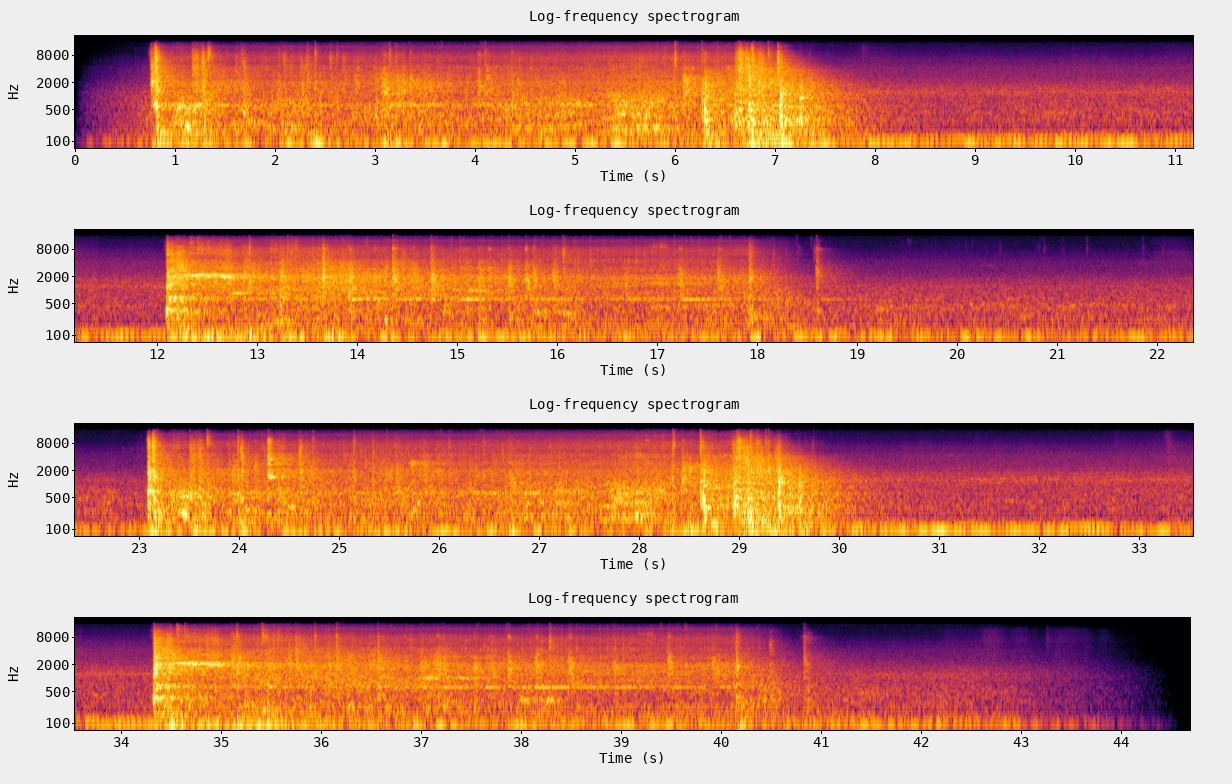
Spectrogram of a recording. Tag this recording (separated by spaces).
Field-Recording Ovi Tehosteet Finnish-Broadcasting-Company Soundfx Halli Garage Parkkihalli Yle Door Finland Parking-garage Automaattiovi Suomi Liukua Yleisradio Parking Automatic-door Sliding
